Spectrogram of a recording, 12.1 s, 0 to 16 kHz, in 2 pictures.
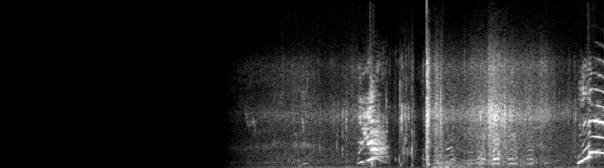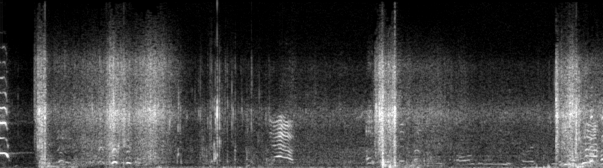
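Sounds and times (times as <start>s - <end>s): water splashing: 2.6s - 12.0s
people shouting: 3.6s - 4.6s, 5.8s - 6.4s
rising whoop: 5.8s - 6.3s.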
